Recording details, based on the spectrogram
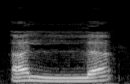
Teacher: لام ادا کیږي چې کله د ژبې غاړه لوړې وري ته وروړو دلته حرف لام ادا کیږي.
